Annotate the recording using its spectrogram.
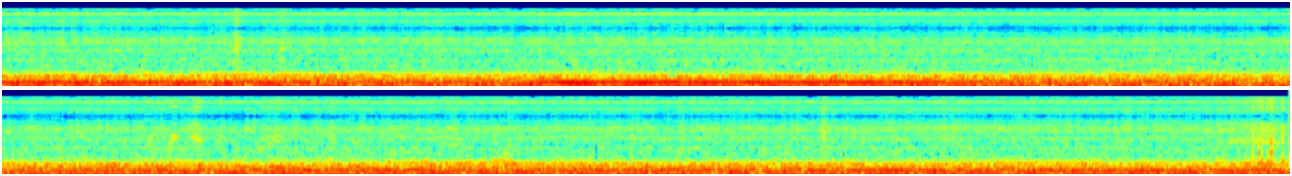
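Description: Engine of a Pipehunter sewer-jetter truck running with a steady hum at an unchanging speed while the throttle switch is worked, the speed not going up or down: the switch is not working.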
